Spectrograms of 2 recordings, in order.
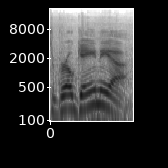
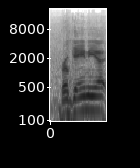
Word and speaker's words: Brogania: All right, I've got a message in Twitch chat from Big Daddy Brogan, who says it's pronounced Brogania. So we will go with that pronunciation.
